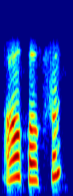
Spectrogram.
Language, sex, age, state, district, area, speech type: Assamese, female, 18-30, Assam, Dibrugarh, rural, conversation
